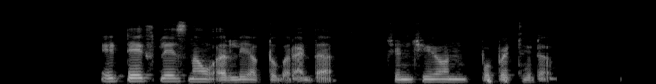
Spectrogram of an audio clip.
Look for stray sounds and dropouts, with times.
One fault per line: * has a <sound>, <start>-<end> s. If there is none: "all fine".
all fine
